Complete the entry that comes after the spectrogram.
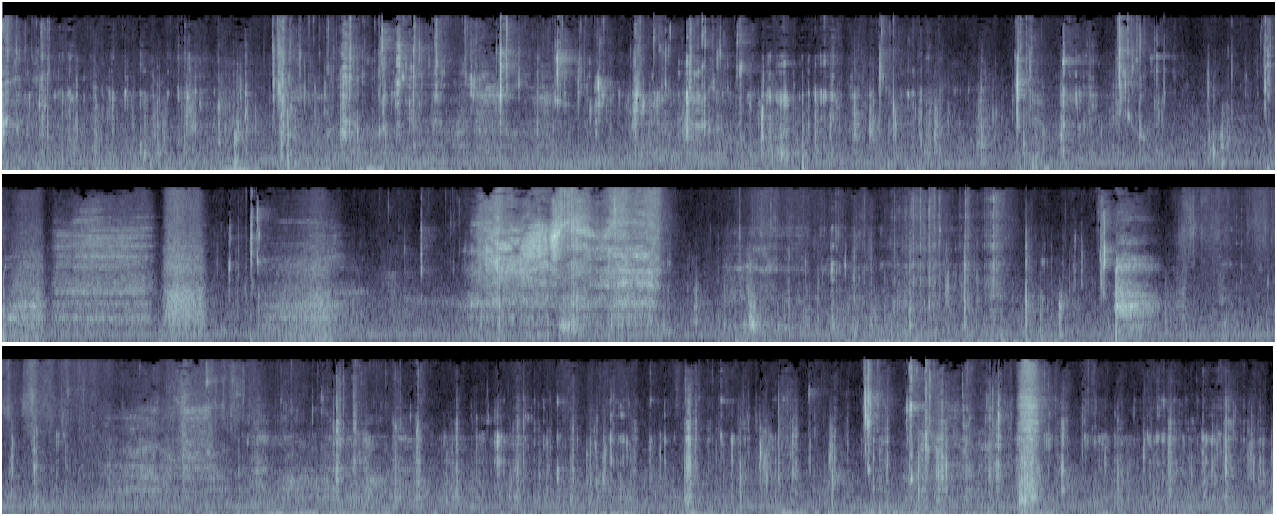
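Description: Chewing of spicy tteokbokki rice cakes, fish cake and boneless chicken feet: many short wet clicks and smacks of the mouth. About halfway there is a longer slurp of the sauce from a spoon, the loudest sound here.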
